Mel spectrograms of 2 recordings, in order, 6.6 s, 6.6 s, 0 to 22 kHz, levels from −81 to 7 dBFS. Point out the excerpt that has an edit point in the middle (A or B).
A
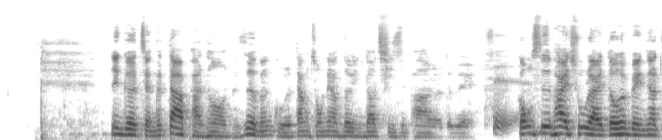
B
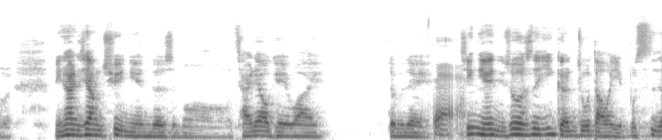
A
